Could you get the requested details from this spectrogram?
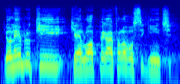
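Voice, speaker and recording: A man's voice: sits high, steady tone, very fast. A man with a Brazilian Portuguese accent preaching a fervent, confessional sermon as pastor. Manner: fervent, confessional, grows louder toward scripture reading.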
